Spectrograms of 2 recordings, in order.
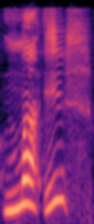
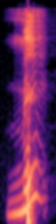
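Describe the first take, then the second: First: Maïs split as "ma-EES"; two-syllable maïs. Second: Mais as "meh", silent S; one-syllable mais. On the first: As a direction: sound A and I separately in maïs, with final S. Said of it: "you have to separate it and pronounce it". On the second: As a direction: merge the vowels in mais into one "eh". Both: Shown as a demonstration.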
